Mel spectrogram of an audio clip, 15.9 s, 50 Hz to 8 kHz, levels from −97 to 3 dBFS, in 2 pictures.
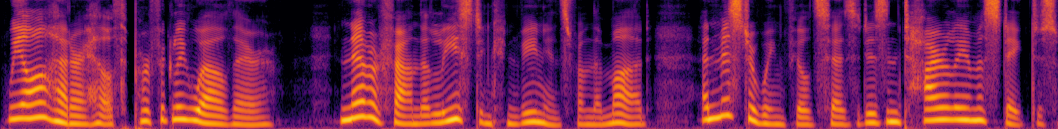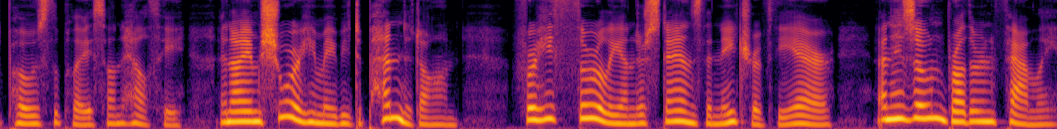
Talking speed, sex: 220 wpm, female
